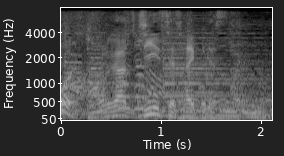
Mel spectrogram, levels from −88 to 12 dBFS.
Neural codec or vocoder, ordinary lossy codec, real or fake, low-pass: none; none; real; 7.2 kHz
